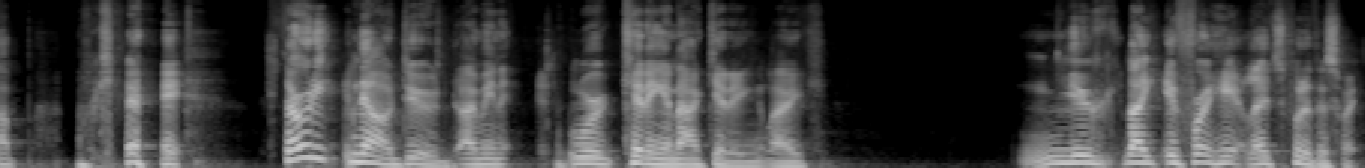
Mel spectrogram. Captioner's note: laugh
